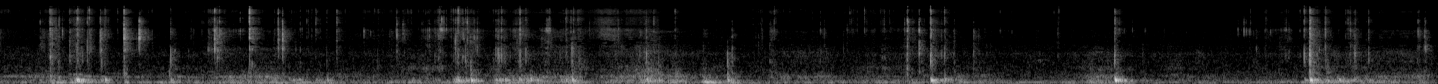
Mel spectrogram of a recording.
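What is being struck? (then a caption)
Bar of soap cut with a small knife. A small knife cuts and scrapes crumbly shavings from a solid, dry green soap bar held in the hand. Dry, crackly scraping and crisp cutting sounds run throughout, broken by several sharper snapping cuts with a dull low body. Each sound ends quickly with no ring.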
